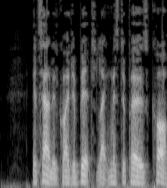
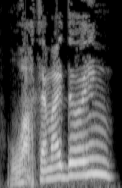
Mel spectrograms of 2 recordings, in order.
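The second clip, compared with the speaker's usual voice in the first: high, drawn-out incredulous question; hammed-up innocence, loud and slow; mock-innocent villain; 13 semitones higher, 5 dB louder, much slower than usual. A narrator's reading. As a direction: stretch it out slowly in feigned astonishment. Stefano feigns innocence when accused.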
